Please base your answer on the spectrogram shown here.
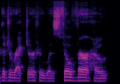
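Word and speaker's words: Verhoeven: director who was Phil verhot I would believe you pronounce it vir Hoven verhoven something like that um and so he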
